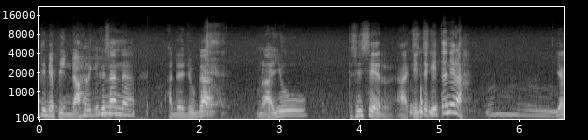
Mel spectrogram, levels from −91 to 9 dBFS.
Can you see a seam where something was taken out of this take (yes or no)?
yes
